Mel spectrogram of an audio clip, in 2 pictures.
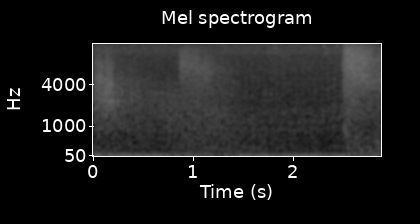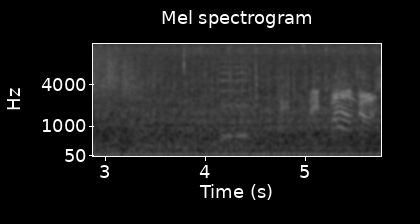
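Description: Tank gunfire in World of Tanks on Xbox One: heavy, muffled cannon booms with a big blast near the middle of the clip, set against constant rumbling battle noise.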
